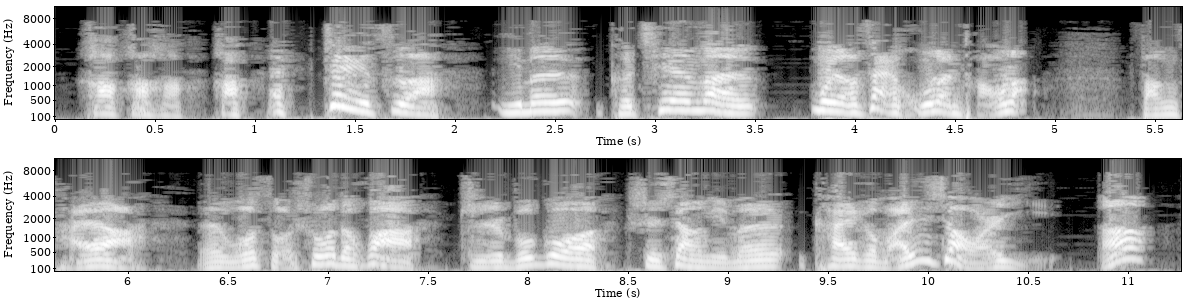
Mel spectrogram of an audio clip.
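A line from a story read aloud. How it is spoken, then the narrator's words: Laughing. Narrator (Chinese): 司徒笑道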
